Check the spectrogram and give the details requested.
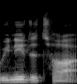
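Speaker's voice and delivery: low, funereal, undertaker-like voice. Recounting what Brian Perry said after a phone call, undertakerish voice. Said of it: "this kind of undertakerish voice".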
